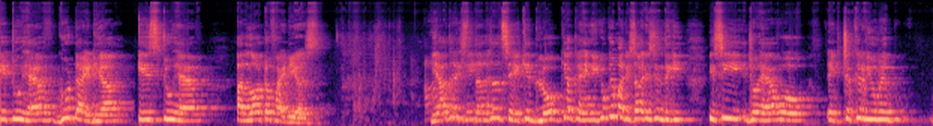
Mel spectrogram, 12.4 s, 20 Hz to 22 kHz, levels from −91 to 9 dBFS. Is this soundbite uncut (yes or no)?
no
